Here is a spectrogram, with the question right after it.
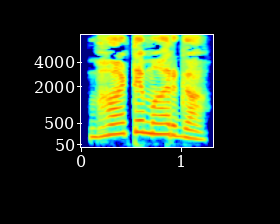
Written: ಬಾಟಾಮಾರ್ಗ

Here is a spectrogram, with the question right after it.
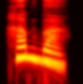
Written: ಹಬ್ಬ

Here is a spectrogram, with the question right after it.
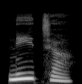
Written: ನಾಚ್

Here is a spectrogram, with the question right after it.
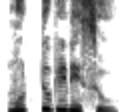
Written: ಮುಟ್ಟುಗಿಡಿಸು

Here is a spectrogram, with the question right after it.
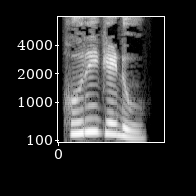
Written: ಹುರಿಗೆಡು

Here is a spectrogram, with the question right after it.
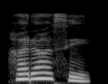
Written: ಹರುಸ

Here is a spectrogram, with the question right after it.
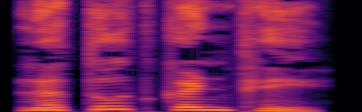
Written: ರತೋತ್ಕಂಠೆ

